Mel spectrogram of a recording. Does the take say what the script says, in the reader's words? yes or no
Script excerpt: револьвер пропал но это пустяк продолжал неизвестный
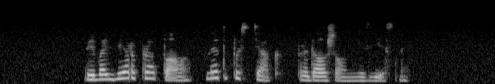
yes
